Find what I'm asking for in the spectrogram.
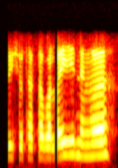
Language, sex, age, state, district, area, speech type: Bodo, female, 45-60, Assam, Chirang, rural, conversation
